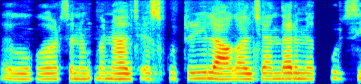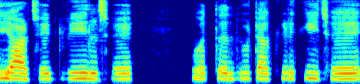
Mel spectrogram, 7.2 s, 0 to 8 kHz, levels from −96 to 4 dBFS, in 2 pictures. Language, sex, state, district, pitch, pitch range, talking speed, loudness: Maithili, male, Bihar, Saharsa, 200 Hz, 195-210 Hz, 175 wpm, -21 LUFS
